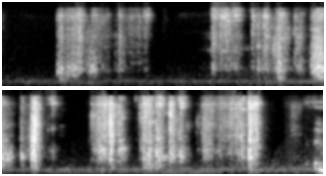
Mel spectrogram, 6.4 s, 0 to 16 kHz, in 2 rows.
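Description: A string of faint, uneven rustling and scraping noises: something being handled off-camera. There is a short gap at about 1.5 to 2 seconds, then the noises come in quick bursts until near the end.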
